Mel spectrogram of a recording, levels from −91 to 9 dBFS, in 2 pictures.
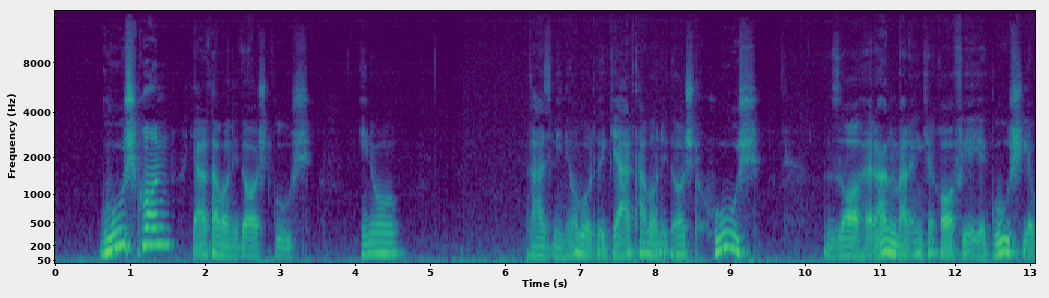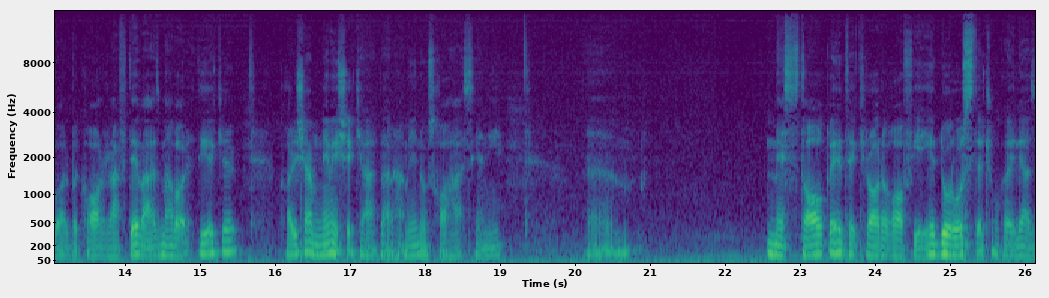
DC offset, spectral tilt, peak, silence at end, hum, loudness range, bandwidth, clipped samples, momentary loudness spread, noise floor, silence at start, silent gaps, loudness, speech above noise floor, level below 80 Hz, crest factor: under 0.1%; -6.5 dB/octave; -6 dBFS; 0 s; none; 10 LU; 14.5 kHz; under 0.1%; 14 LU; -53 dBFS; 0.05 s; none; -27 LUFS; 27 dB; -46 dBFS; 20 dB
